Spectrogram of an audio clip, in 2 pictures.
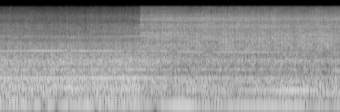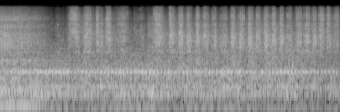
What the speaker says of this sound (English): I take care of that and make the final sanding.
